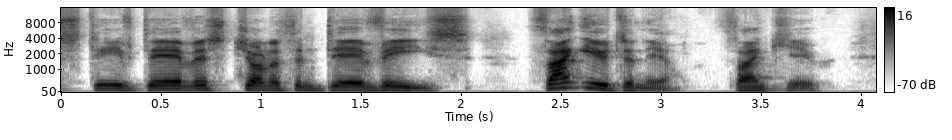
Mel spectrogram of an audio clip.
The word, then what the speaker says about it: Davies: Kath says, Davies, Davis. It's a Welsh name, and it's them pronounced Davies as Davis.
